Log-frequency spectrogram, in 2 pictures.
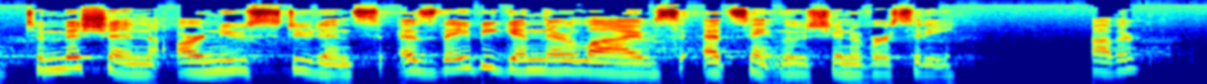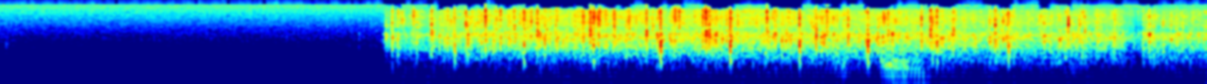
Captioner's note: applause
